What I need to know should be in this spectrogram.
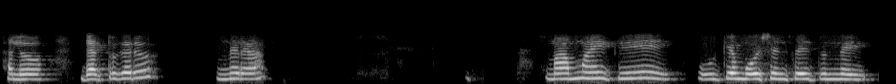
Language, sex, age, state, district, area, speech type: Telugu, female, 30-45, Telangana, Bhadradri Kothagudem, urban, conversation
